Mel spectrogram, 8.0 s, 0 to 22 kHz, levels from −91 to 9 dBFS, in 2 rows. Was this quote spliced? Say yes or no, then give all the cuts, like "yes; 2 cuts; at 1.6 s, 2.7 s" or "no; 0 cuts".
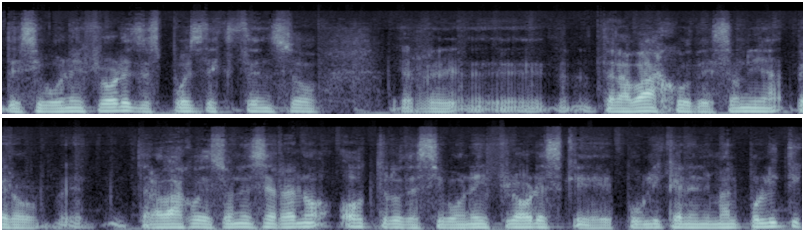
yes; 2 cuts; at 1.0 s, 4.6 s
